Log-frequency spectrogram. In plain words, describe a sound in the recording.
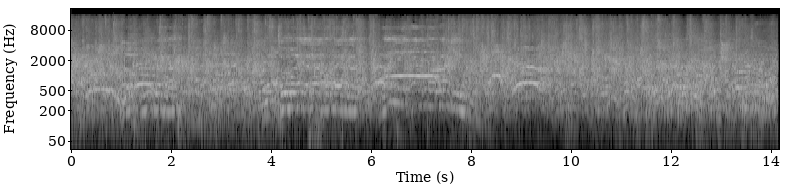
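A large crowd cheers and chatters loudly.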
